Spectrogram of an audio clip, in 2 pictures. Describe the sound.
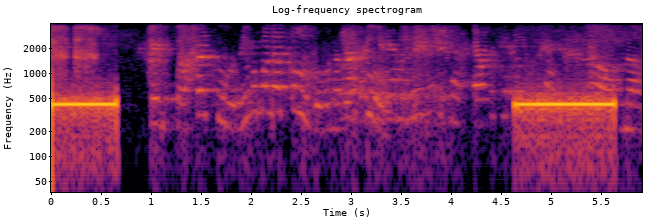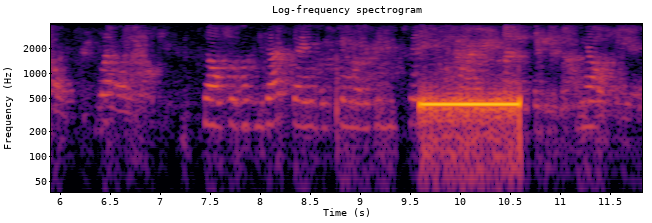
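A telephone ringback tone sounds while a call is placed: three steady, mid-pitched tones, each about a second long, evenly spaced several seconds apart, with a person talking in the gaps.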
